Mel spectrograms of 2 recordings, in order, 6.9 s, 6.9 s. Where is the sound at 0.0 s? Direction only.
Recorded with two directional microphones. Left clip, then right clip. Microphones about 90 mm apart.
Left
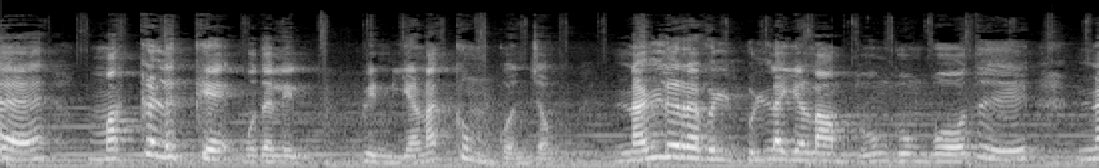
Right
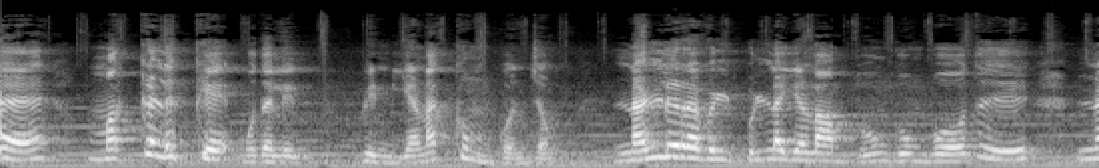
45° right (ahead or behind).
